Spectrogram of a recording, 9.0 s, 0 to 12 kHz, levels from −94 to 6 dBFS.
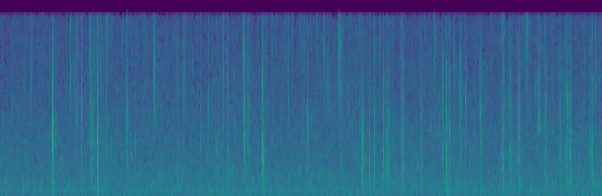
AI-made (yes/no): no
